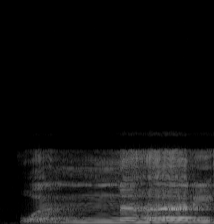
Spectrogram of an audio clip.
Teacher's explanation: واو کو نون سے ملانا ادغام شمسی ہے، الف لام نہیں پڑیں گے، نون مشدد اس میں غنہ ہوگا ، ہا الف مدہ ہے، دو حرکات لمبا ہے، را باریک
